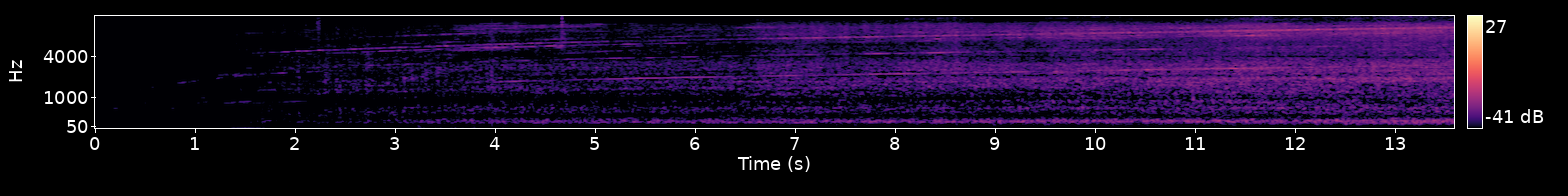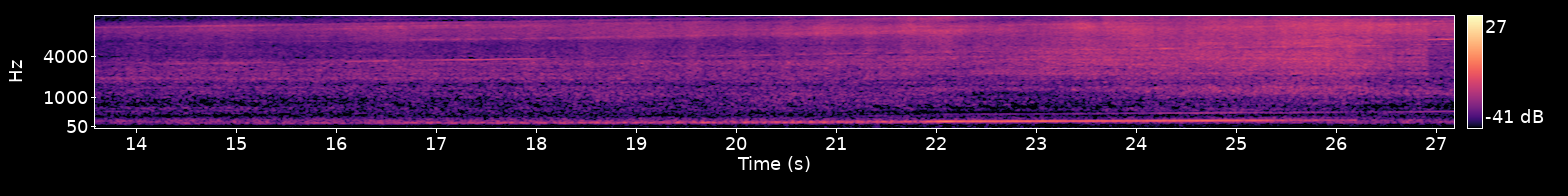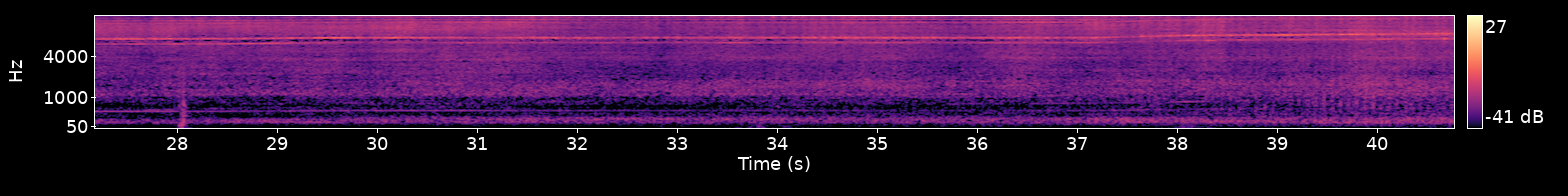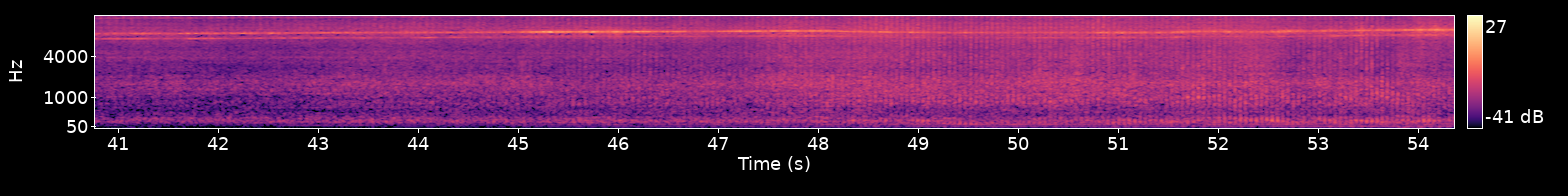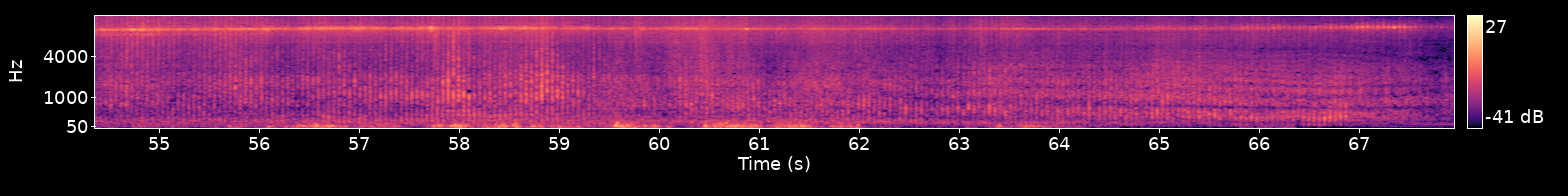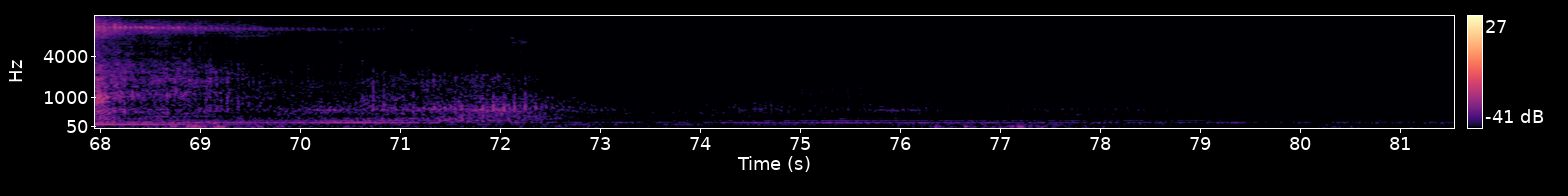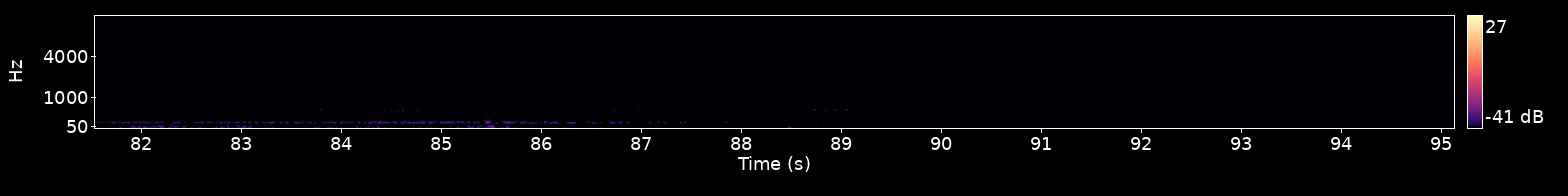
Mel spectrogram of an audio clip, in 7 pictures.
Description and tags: EuroCopter AS350B3 take-off
helicopter, take, EuroCopter, off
